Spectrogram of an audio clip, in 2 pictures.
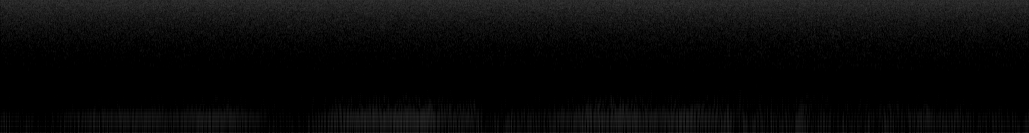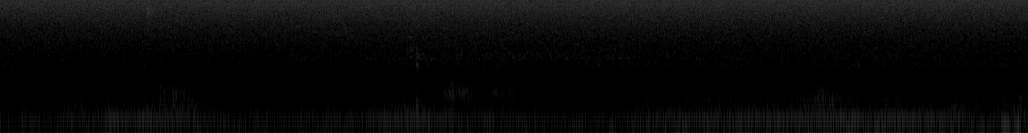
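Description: A young woman hums a low, steady note, pausing briefly to breathe.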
